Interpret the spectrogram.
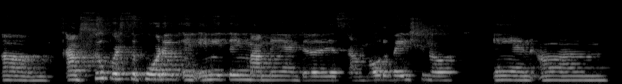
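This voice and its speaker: A woman's voice: medium pitch, little pitch movement, a little slow. A woman in her twenties from the southern US, confidently introducing herself as a dating contestant. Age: 20s. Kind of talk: casual self-introduction. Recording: roomy echo.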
